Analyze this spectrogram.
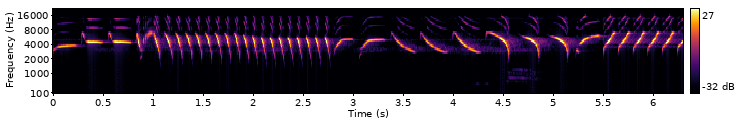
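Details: Canary delivering a powerful training song: a brief whistle, a long rapid rolling trill, then looping downward-swept whistled notes and another fast trill. Faint low sounds briefly appear in the middle.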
